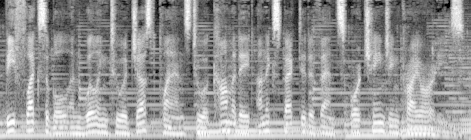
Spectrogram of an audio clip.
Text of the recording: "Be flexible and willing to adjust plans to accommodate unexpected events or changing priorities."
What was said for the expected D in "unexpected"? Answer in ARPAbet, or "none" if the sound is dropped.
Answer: D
